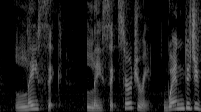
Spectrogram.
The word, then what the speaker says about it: LASIK: about that as well the pronunciation of LASIK here is lay sick it's not a Z but rather S sound okay the strong s LASIK LASIK LASIK surgery when did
